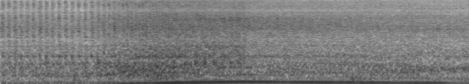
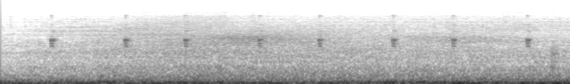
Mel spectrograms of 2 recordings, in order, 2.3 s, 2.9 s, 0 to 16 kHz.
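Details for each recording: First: Opel Movano biturbo diesel with recently replaced injector nozzles, one injector knocking only under road load; blip from idle with current clamp on cylinder 1 injector and microphone fitted: smooth rise and return, even rumble, no knock; normal free rev. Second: Opel Movano 2.3 biturbo diesel, injectors recently repaired with new nozzles: sharp regular tick about three times a second over diesel rumble while accelerating from 20 km/h under load; stethoscope and oscilloscope point to one injector, cylinder 1 suspected.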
